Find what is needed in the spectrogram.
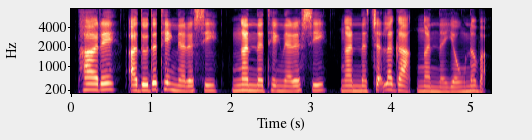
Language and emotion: Manipuri, neutral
